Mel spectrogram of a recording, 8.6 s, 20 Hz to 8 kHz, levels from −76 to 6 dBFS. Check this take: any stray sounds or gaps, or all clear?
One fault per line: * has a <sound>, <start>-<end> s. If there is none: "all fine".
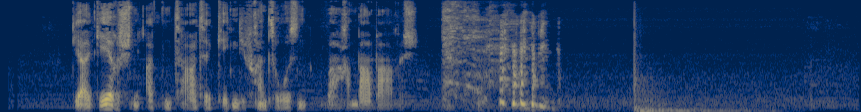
* has a laugh, 4.4-5.6 s
* has a thud, 6.3-7.9 s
